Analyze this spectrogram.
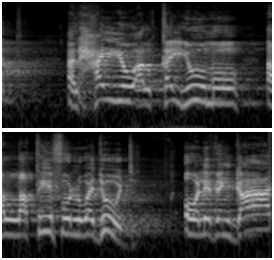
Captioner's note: speaking in foreign language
